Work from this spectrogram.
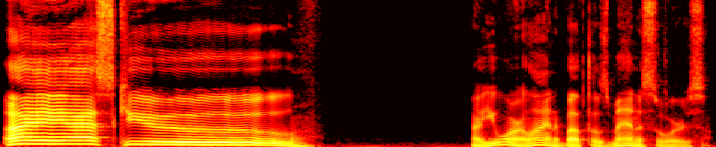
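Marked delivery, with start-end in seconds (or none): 0.1-2.1 very slow, louder, theatrical; drawn-out plea. Pretend. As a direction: stretch it out dramatically.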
